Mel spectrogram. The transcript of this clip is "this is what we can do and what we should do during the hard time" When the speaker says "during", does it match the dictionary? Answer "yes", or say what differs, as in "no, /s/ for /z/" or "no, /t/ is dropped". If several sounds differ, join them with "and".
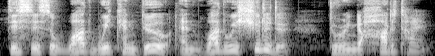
yes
